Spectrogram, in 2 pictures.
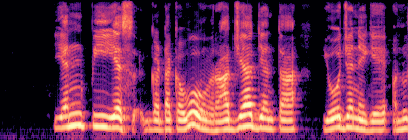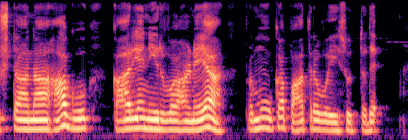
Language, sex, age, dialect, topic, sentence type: Kannada, male, 18-24, Mysore Kannada, banking, statement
